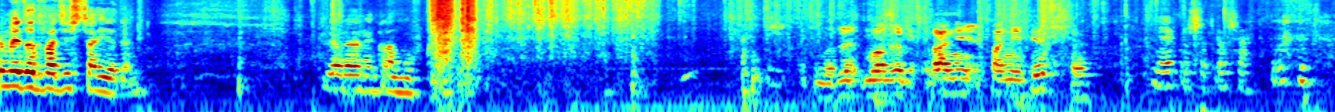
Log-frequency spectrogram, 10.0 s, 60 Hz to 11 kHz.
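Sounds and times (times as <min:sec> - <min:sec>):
plastic bag rustling: 0:02.2 - 0:09.4.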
